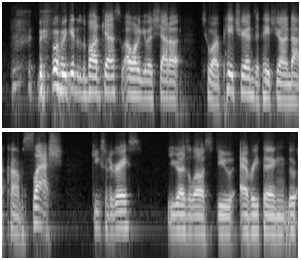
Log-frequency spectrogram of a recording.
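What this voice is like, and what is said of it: Smooth radio announcer voice. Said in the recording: “I got like a real radio voice going on. It's not intentional.”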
